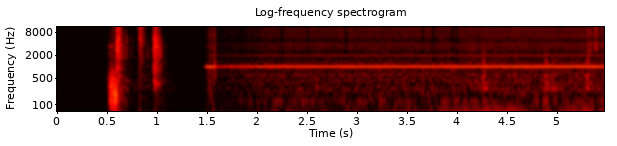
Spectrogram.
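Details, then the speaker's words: Coomber 393 language-teaching cassette recorder before speed adjustment, playing 1 kHz test tape: clean steady tone measured about 993 Hz without wavering; speed close, slightly slow, head not fully aligned. "993 Hertz or thereabouts that's pretty good"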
